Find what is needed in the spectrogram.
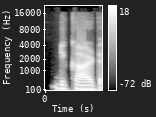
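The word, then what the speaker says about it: Descartes: नहीं मैं स्पेल सही कर रहा हूं। एस साइलेंट है।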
